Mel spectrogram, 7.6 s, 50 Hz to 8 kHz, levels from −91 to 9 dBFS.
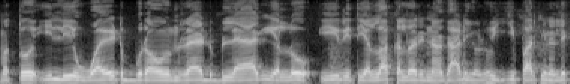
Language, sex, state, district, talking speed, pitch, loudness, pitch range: Kannada, male, Karnataka, Belgaum, 140 wpm, 110 Hz, -13 LUFS, 105-115 Hz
